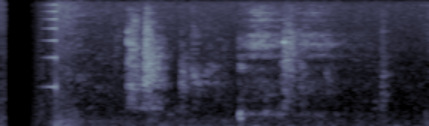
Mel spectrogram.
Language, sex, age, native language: Icelandic, female, 15, Icelandic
